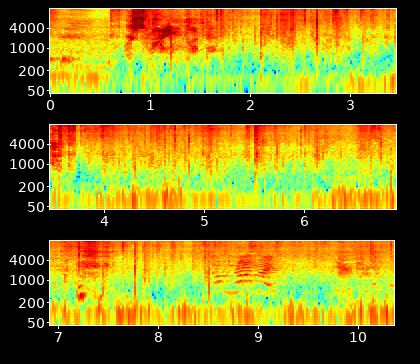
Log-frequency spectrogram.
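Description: Footsteps crunching over dry dirt and brush, with a low rumble on the microphone.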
